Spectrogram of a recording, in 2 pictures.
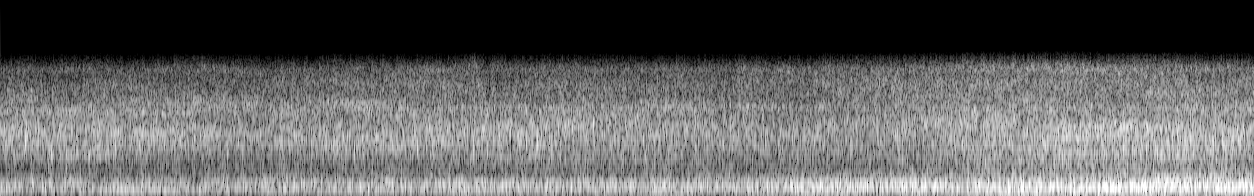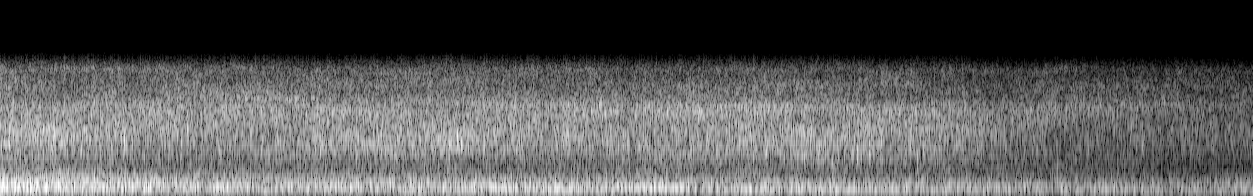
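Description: Road traffic: a steady low engine hum with road noise, swelling to its loudest about ten to thirteen seconds in as a dump truck and a box truck pass, then easing off near the end.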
